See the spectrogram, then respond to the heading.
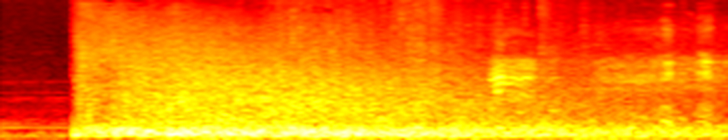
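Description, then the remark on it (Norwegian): A car explodes with a sudden, loud bang after a brief quiet moment, followed by a heavy, sustained roaring rumble that continues to the end. “For en smell!”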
